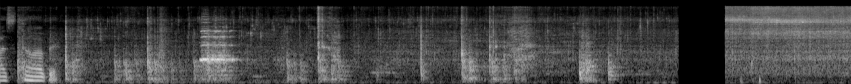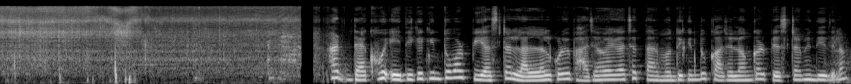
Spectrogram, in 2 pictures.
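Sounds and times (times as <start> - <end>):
onion paste sizzling in oil: 0.0 - 11.6
spatula scraping a pan: 0.2 - 6.2.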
